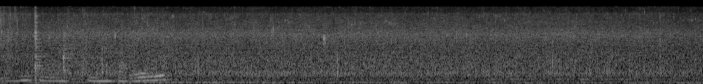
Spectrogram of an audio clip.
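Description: Okra fries in a pan with a dense, even sizzle like light rain, close and steady throughout, with a brief faint voice near the start.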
